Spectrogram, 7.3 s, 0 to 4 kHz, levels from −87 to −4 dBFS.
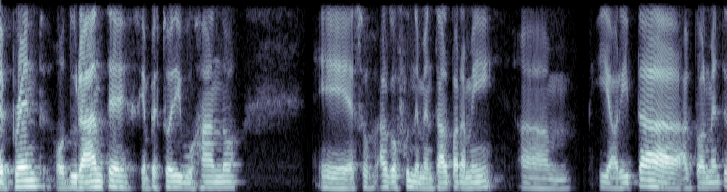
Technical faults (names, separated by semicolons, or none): microphone overload; microphone volume stepped down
